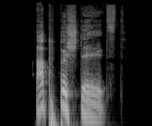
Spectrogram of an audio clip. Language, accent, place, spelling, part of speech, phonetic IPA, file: German, Germany, Berlin, abbestellst, verb, [ˈapbəˌʃtɛlst], De-abbestellst.ogg
- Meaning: second-person singular dependent present of abbestellen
